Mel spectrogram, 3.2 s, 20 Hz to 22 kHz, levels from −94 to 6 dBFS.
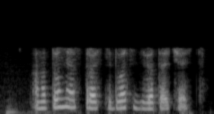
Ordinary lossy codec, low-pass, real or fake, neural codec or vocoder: AAC, 16 kbps; 7.2 kHz; fake; vocoder, 44.1 kHz, 128 mel bands, Pupu-Vocoder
